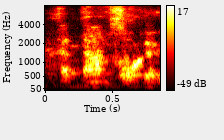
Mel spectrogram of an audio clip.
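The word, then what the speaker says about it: Chatam Sofer: Khatam Sofer, Sephardi pronunciation. Obviously, some of the consonants are slightly different, and the emphasis tends to be on the last syllable.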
